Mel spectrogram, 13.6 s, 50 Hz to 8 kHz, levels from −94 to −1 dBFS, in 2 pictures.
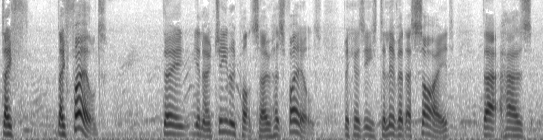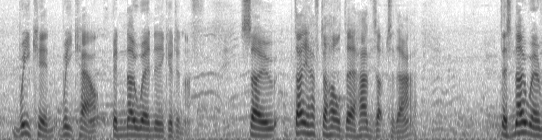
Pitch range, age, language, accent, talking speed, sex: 130-160 Hz, 40-59, English, British, 170 wpm, male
